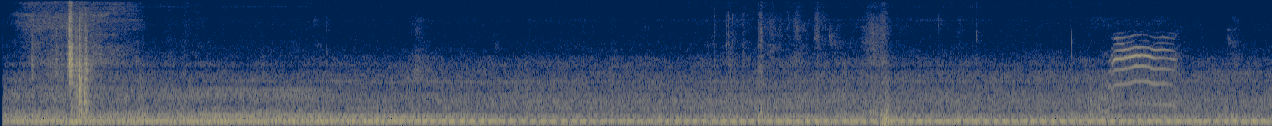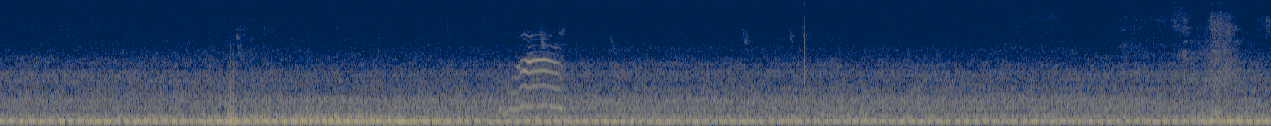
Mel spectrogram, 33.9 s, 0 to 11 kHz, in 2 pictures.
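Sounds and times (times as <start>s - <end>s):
low rumbling hum: 0.0s - 33.9s
cat meowing: 14.5s - 15.8s, 23.6s - 24.6s.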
